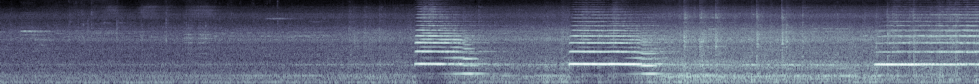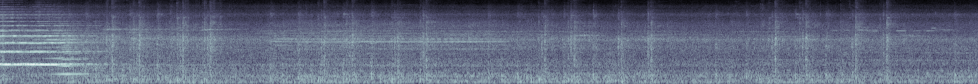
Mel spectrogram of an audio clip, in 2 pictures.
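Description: Indian Railways locomotive horn sounding three blasts, two short and then one long, as the train comes through. Between and after the blasts the train rumbles past, its wheels clattering over the rail joints.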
